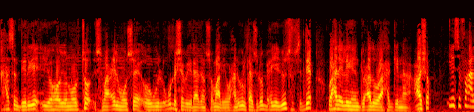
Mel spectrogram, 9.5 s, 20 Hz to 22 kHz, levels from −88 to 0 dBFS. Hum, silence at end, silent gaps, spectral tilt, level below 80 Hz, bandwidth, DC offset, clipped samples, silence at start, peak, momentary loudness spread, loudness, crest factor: none; 0 s; none; -5.5 dB/octave; -56 dBFS; 11.5 kHz; under 0.1%; under 0.1%; 0 s; -16 dBFS; 6 LU; -30 LUFS; 12 dB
